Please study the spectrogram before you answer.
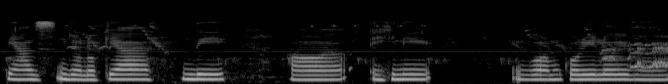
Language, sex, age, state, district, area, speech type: Assamese, female, 30-45, Assam, Tinsukia, urban, spontaneous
